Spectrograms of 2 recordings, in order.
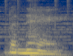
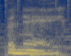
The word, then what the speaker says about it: Benai: So this week I need to apologize to a Reform temple in Westchester, New York, because I called them Temple Benai, and that is not correct. A listener in California, thank you, Carol, taught me that it is Temple Benai. B with that little hyphen thing, N-A-I, is pronounced Benai.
